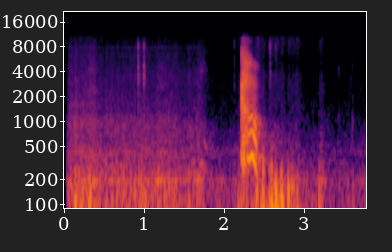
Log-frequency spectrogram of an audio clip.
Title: baby sneeze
